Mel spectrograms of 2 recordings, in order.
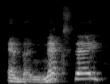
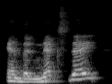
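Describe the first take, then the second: No difference in how they are said.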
